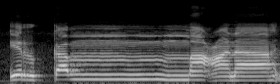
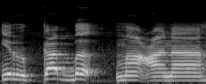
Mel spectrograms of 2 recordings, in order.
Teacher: Jadi ba yang pertama itu dileburkan masuk ke mim. Irkam ma'ana, bukan dibaca irkab ma'ana, salah.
